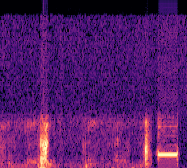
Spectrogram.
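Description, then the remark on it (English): A short, loud answering machine beep at the end of The Hennepin's recorded greeting, a single steady electronic tone near the end, preceded by a few muffled clicks and thumps on the line. “At the beep, please leave a short message and your phone number, and we will return your call as soon as possible.”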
